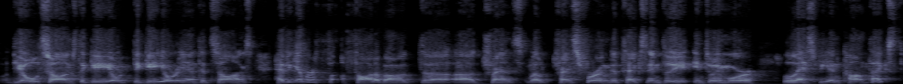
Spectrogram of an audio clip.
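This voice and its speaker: A male podcast host who asks long, winding questions, tripping over words and restarting as he goes. His voice sits a little above average for a man and has a gravelly, crackly edge running through it. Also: fairly high pitch, darkish tone. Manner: halting, stumbles over words. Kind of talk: interview questions.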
